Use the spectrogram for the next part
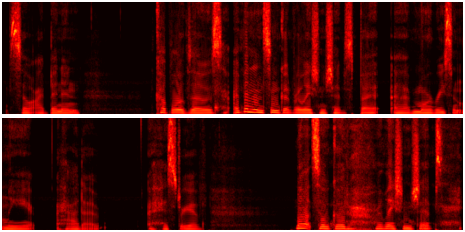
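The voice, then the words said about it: Shaky, nervous voice. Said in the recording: “my voice is so shaky ... a little bit nervous or shaky”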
